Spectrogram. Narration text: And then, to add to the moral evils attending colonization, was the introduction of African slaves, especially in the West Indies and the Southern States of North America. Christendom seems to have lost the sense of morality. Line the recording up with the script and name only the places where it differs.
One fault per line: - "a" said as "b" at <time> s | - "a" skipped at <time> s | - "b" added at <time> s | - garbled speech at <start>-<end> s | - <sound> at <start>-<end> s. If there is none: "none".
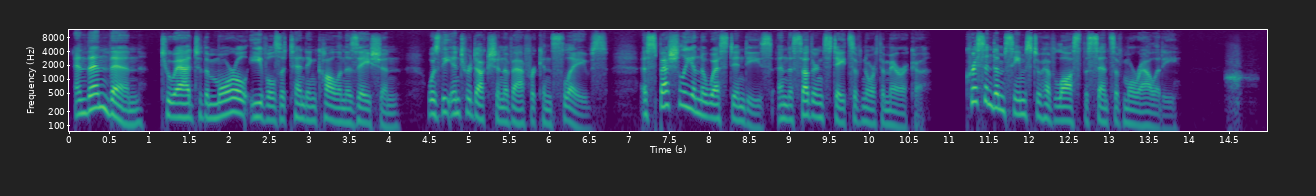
- "then" added at 0.5 s
- whoosh at 14.4-14.9 s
